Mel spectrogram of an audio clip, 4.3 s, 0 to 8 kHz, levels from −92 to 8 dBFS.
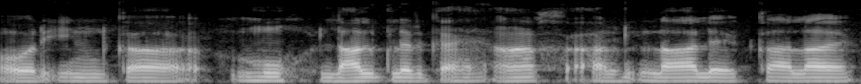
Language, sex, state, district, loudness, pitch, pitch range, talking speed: Hindi, male, Jharkhand, Palamu, -18 LUFS, 125 Hz, 125-130 Hz, 165 wpm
